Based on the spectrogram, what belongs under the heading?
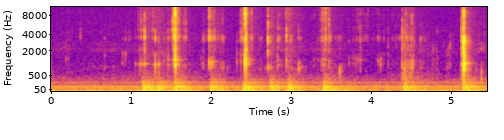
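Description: Faint mouth sounds of chewing on a whole boiled peanut in its soft shell: a string of quiet wet clicks and small crunches, a few of them sharper.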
